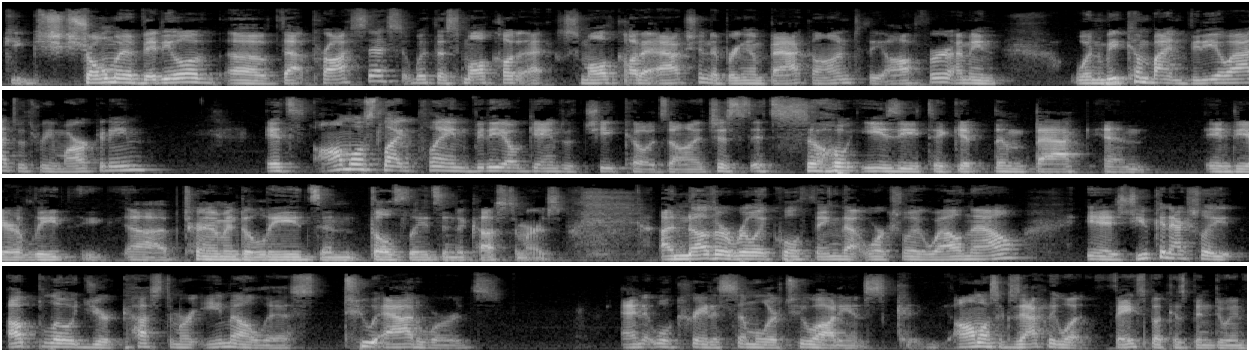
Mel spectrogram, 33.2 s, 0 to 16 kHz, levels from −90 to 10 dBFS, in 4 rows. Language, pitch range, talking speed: English, 115-140 Hz, 185 wpm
